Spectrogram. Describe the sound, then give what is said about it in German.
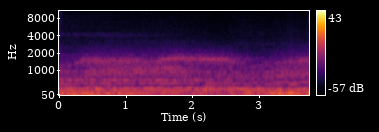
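A steady, deep rumble rolls on without a break, like thunder grumbling far away. It stays moderately loud throughout, with no voices and no sharp cracks. “Die Wolken um dich herum werden dunkler. Du hörst ein leichtes Grummeln.”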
